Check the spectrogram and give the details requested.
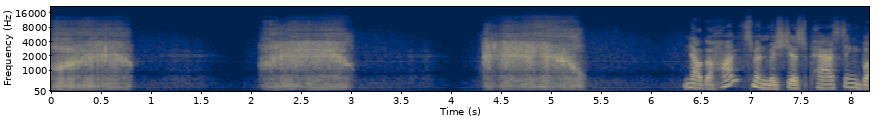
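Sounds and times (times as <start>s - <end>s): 
wolf snoring asleep on a bed: 0.0s - 0.9s, 2.1s - 3.1s, 4.3s - 5.4s
speech: 6.4s - 8.1s.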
